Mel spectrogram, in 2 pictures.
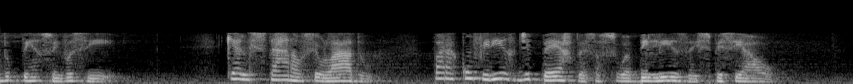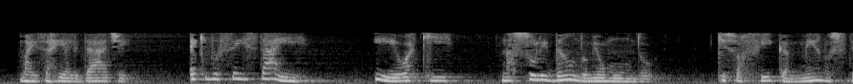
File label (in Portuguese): BOA NOITE ROMâNTICA; Bom dia, tarde e noite; Telemensagens 2017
